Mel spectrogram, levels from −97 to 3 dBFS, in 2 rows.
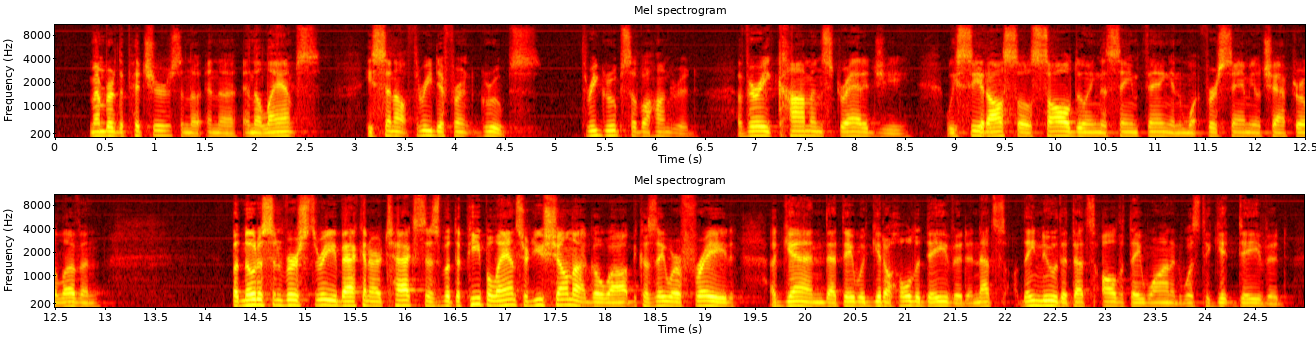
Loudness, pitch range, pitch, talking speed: -22 LUFS, 115-130 Hz, 125 Hz, 205 wpm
